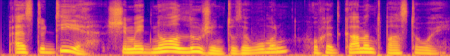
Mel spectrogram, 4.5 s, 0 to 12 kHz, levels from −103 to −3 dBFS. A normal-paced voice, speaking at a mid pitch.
No: fast, 215 wpm; medium, 155 Hz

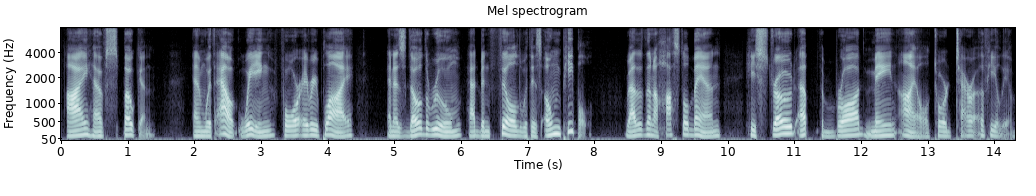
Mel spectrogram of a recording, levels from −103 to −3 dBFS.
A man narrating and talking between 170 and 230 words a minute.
No: male; average, 155 wpm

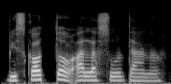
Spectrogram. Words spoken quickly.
No: slow, 105 wpm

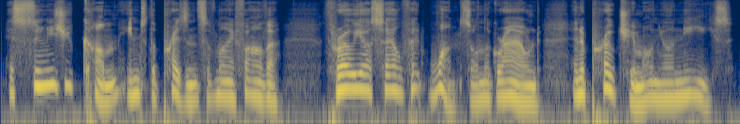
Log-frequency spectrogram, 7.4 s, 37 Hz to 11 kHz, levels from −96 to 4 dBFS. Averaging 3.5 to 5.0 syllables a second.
Yes: 4.6 syllables/s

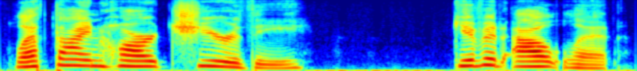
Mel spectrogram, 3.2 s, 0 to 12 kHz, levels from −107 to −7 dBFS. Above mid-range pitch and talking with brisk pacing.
No: high, 225 Hz; average, 170 wpm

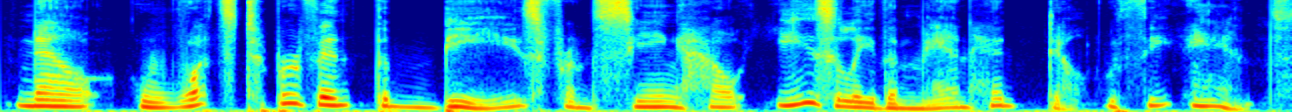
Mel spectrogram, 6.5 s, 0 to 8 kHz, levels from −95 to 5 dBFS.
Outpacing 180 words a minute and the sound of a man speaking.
No: average, 160 wpm; male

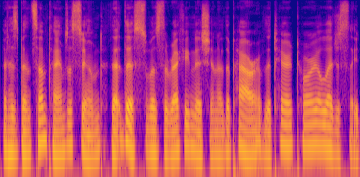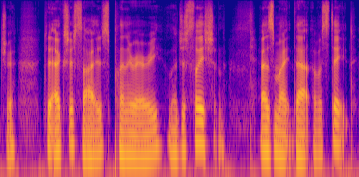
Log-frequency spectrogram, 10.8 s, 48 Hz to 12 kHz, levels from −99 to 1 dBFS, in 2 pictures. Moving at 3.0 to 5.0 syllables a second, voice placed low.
No: 5.4 syllables/s; low, 105 Hz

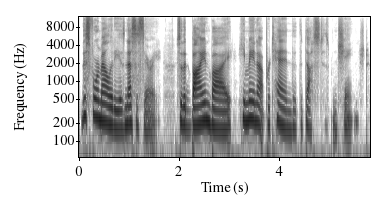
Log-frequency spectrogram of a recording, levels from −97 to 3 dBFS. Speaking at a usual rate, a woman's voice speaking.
Yes: average, 195 wpm; female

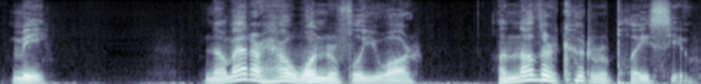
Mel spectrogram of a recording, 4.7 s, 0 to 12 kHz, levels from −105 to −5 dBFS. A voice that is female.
No: male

